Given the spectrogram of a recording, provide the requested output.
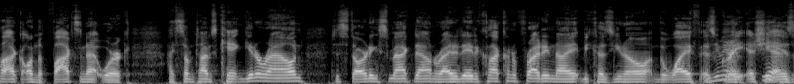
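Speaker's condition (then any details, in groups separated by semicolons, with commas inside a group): No condition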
